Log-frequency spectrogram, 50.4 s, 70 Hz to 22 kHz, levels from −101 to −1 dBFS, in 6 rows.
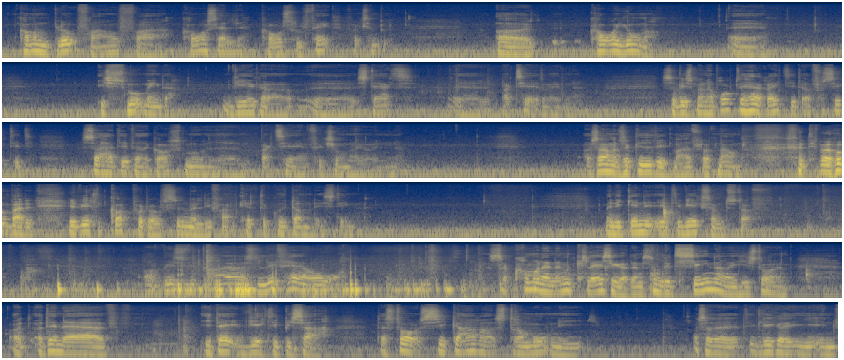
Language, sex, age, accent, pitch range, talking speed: Danish, male, 60-79, native, 110-135 Hz, 130 wpm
